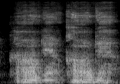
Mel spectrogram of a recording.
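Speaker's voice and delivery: very low, hushed calm-down; creepy soothing. Retold or imitated. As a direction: fade into a soft, low lull while massaging shoulders. Acts Pop soothing him.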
